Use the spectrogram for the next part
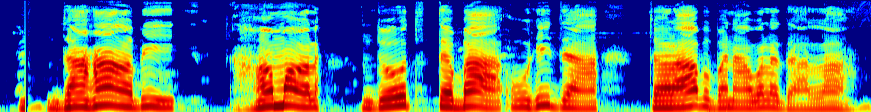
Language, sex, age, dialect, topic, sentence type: Bhojpuri, male, 18-24, Southern / Standard, agriculture, statement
